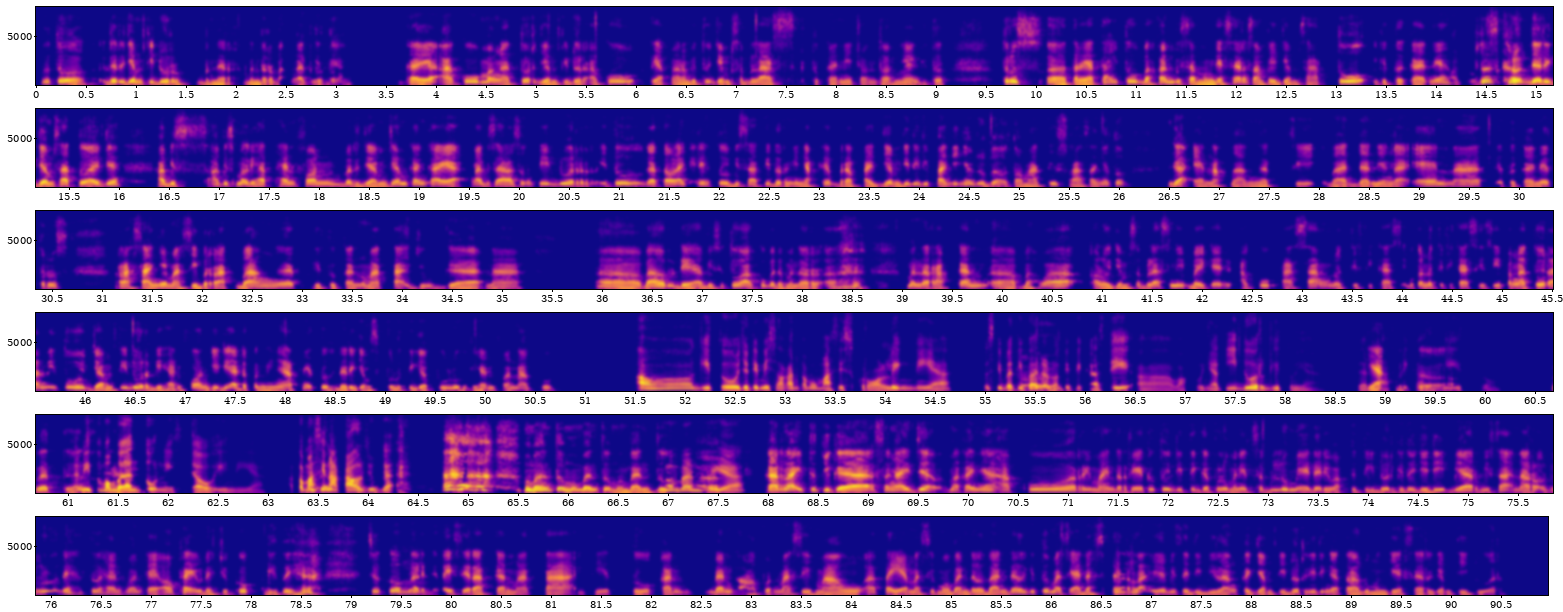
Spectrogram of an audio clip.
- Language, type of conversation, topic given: Indonesian, podcast, Bagaimana cara kamu mengatasi kecanduan gawai?
- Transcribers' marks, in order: tapping; laughing while speaking: "Terus kalau"; in English: "handphone"; laughing while speaking: "eee"; in English: "scrolling"; laugh; in English: "reminder-nya"; laughing while speaking: "gitu ya"; in English: "spare-lah"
